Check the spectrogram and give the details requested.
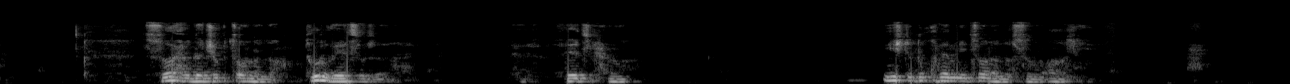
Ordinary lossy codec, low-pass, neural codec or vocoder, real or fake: AAC, 32 kbps; 7.2 kHz; none; real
